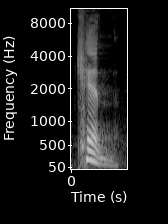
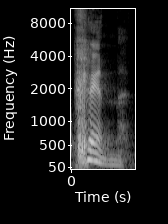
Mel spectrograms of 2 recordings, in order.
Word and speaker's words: chen: Now, in Hebrew, the word for grace or favor is ken. And it sounds like the name Ken, but it's actually spelled C-H-E-N.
